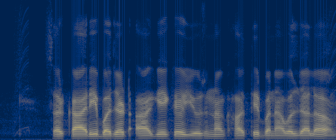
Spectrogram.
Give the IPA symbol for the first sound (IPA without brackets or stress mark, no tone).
s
